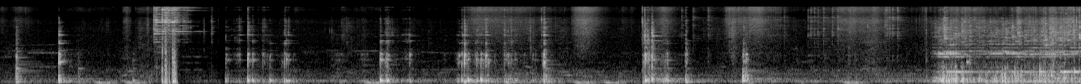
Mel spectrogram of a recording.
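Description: A steel wheel rim being handled and fitted onto the hub's wheel studs: a run of irregular metallic clinks and knocks, with a longer, louder metallic scrape with a ringing tone near the end.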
